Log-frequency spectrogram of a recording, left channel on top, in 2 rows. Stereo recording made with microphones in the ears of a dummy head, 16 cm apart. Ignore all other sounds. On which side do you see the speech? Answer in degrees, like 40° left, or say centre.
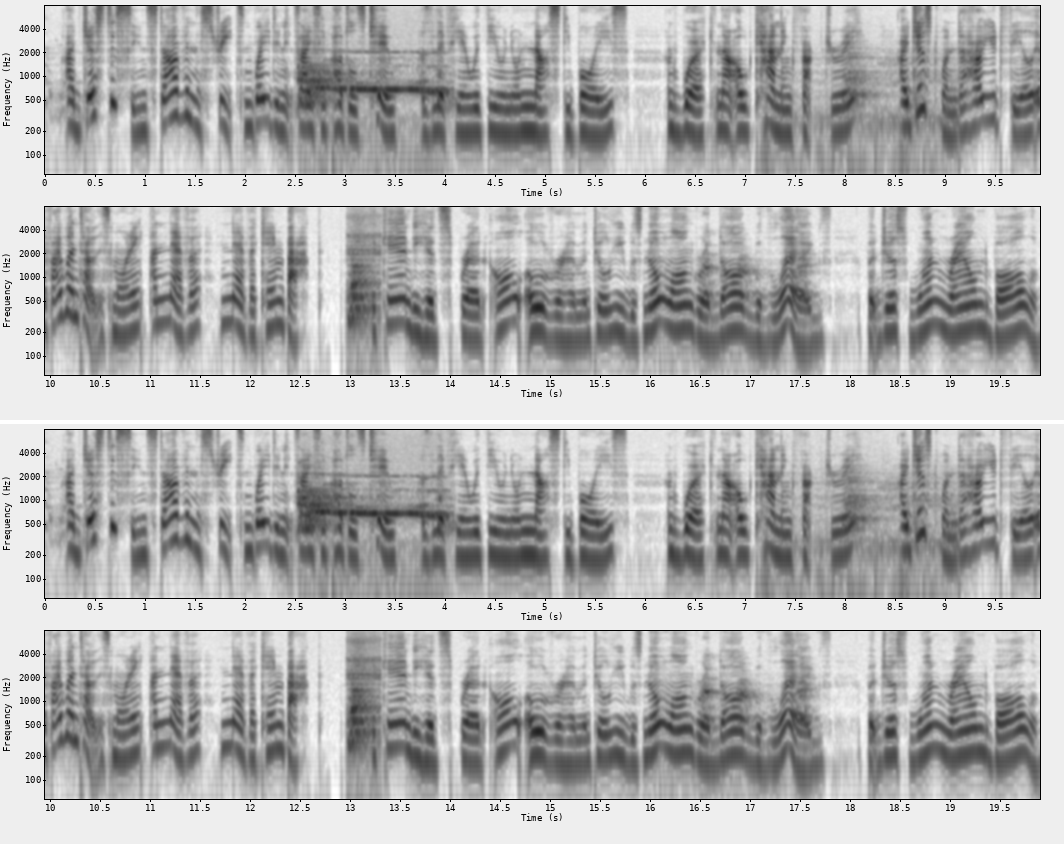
20° left.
